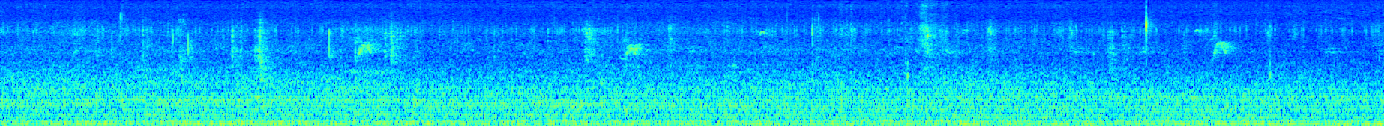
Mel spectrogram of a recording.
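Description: Scattered short, high chirps of small birds outside, over a steady background hiss and hum, with one sharp click near the end.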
